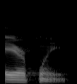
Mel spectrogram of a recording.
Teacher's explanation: because you don't pronounce airplane beginning with a vowel, you pronounce it beginning with a consonant, which is the glottal stop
